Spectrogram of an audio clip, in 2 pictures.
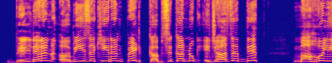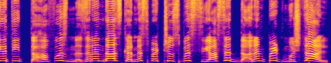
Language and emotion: Kashmiri, angry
